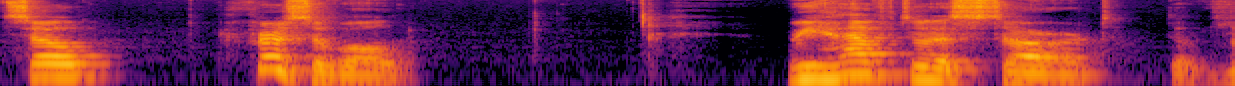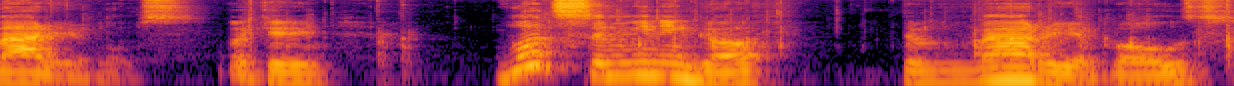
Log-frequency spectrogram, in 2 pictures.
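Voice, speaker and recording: A man's very slow speech with long, frequent pauses, very wide pitch swings and a non-native accent. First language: not English. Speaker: programming tutor. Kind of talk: tutorial. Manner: halting.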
